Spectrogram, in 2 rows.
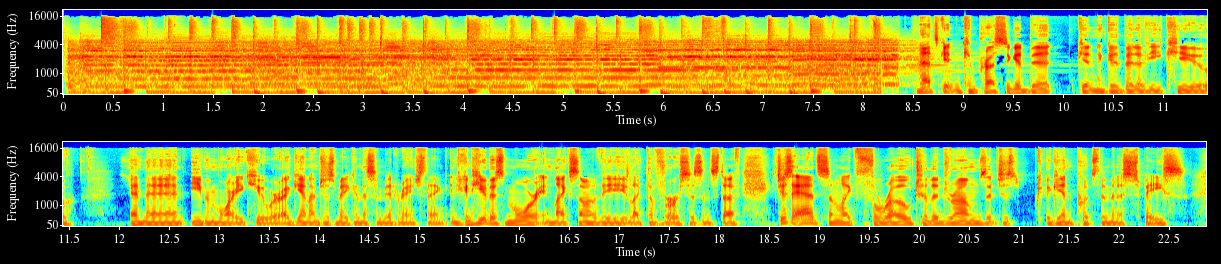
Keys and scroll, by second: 8.1 space, 10.4 space, 10.7 alt+super+w, 14.8 alt+super+w.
